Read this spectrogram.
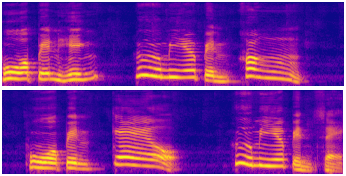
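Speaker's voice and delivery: northern Thai accent. Demonstrating a sample sentence in dialect, Tai Yuan Chiang Mai accent. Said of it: "อันนี้คือสำเนียงไต้ยวนเชียงใหม่นะครับ".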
